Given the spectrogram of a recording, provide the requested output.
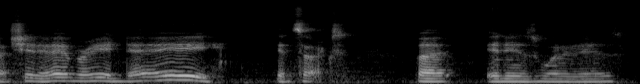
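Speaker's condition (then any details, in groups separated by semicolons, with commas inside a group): Multiple sclerosis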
